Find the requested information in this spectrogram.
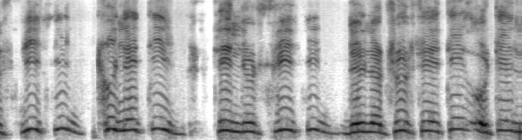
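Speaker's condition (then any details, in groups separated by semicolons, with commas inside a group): Cerebral palsy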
